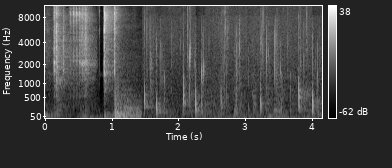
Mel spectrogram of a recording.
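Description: A door opens with a brief rustle and a solid thunk, followed by a run of uneven, moderately loud footsteps tapping away. No one speaks.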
